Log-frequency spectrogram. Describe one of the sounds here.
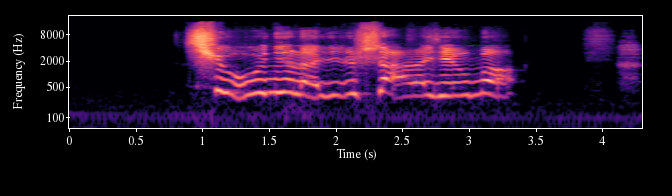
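A woman pleads tearfully, close by.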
